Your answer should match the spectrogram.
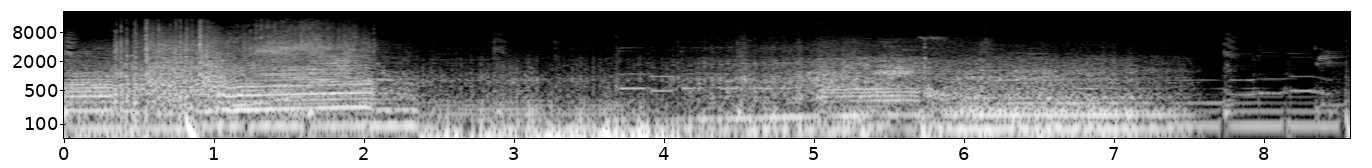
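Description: Turbocharged Mitsubishi Lancer Evolution engines accelerating hard, the pitch climbing twice through the revs with a break between, over background music. Near the end the engine sound falls away and the music carries on.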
